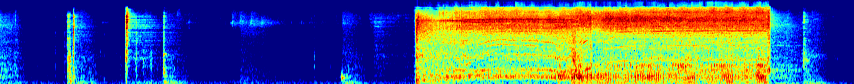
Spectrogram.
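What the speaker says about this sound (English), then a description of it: "We're going to drill a couple holes in the center." A power drill bores holes into the center of a bucket, first in a few short bursts and trigger taps, then one loud sustained whine of about three and a half seconds, close and alone with no talk.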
